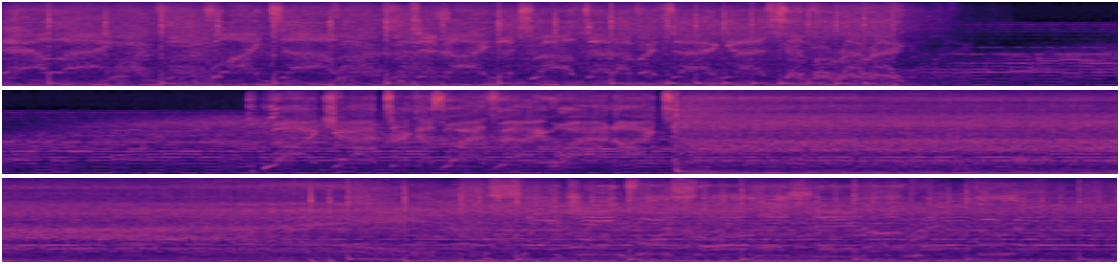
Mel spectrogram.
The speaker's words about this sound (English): Kind of the typical metalcore thing, right? Yeah. Screaming and then singing. Melodic.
